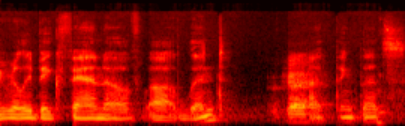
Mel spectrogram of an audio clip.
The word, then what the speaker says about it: Lindt: It might be a little old school, but I'm actually a really big fan of Lindt. Okay. I think that's how you pronounce it.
